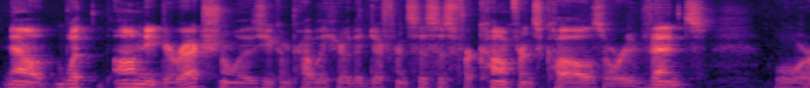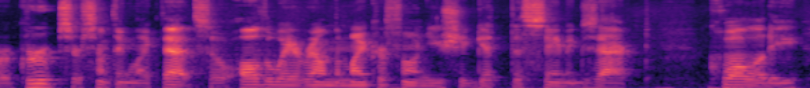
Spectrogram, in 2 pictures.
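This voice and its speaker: A man's voice: lowish voice, flat delivery, moderate pace, a bit bright. Easygoing man demoing a microphone. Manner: easygoing, rambling, lots of fillers. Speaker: tech reviewer. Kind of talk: casual product demo. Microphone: condenser desk microphone, distance changing.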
